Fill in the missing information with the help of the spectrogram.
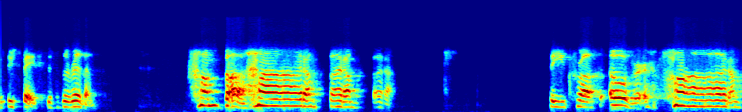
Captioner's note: vocalizing a rhythm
